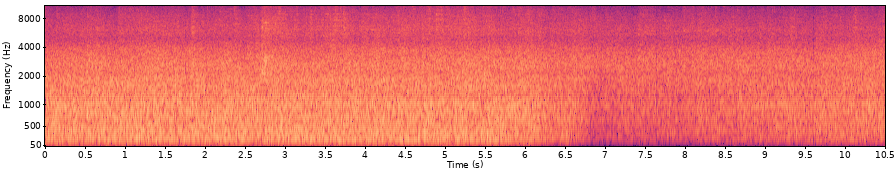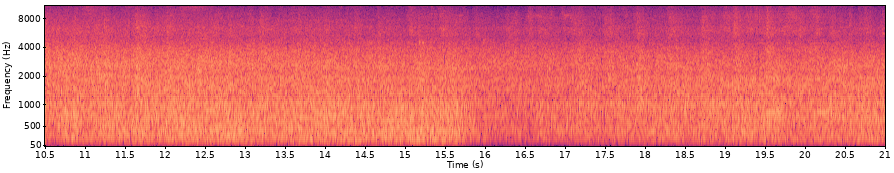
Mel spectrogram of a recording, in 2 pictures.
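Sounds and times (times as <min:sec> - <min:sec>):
freight train wheels rumbling on rails: 0:00.0 - 0:21.0.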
